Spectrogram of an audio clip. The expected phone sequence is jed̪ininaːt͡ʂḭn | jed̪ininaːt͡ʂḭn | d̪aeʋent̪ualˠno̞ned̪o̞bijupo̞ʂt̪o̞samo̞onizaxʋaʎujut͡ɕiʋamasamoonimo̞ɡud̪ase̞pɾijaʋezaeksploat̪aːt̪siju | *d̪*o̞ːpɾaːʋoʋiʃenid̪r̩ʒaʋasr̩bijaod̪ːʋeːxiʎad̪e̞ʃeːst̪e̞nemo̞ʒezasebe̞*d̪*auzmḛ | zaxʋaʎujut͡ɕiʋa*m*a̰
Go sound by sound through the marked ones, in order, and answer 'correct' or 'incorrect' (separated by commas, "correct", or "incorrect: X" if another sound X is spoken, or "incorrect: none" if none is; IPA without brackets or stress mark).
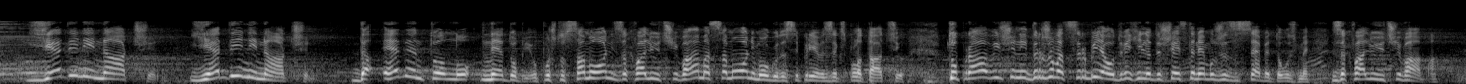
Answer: incorrect: t̪, correct, correct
